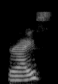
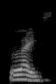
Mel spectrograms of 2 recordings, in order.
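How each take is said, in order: First: It is said with a British accent. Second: It is said with a Korean accent. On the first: "and in British" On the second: "in Korean pronunciation"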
